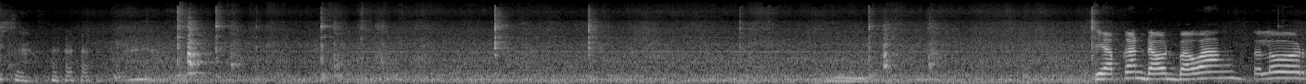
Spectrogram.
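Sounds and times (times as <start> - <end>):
low background hum: 0.0 - 13.0
dishes and utensils clinking: 1.8 - 3.8.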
